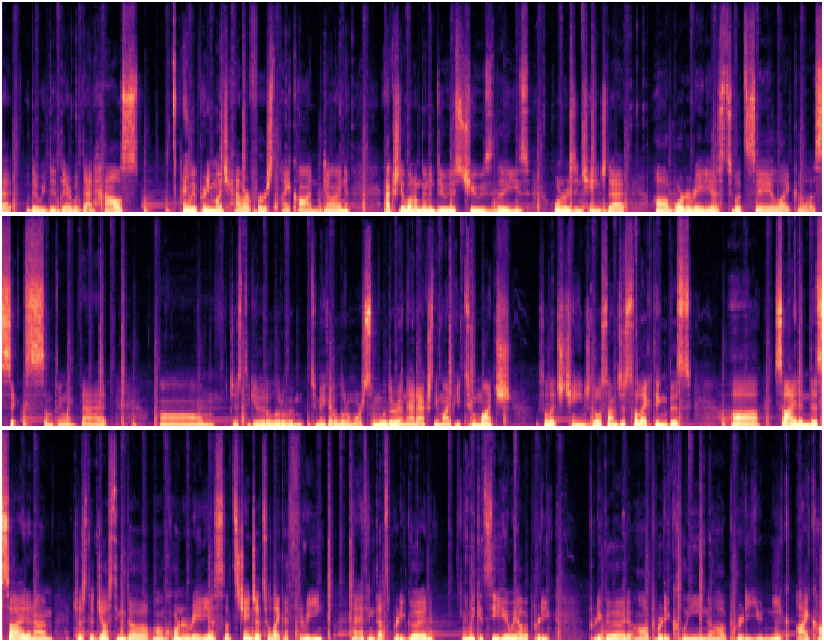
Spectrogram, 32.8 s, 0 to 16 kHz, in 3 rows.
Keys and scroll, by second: 11.2 6, 11.4 Tab, 13.1 Escape, 13.2 Escape, 13.6 Escape, 25.6 3, 25.9 Tab.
